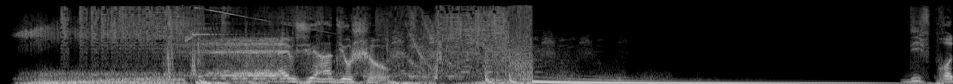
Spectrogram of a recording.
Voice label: Radio Show Sweep; FG

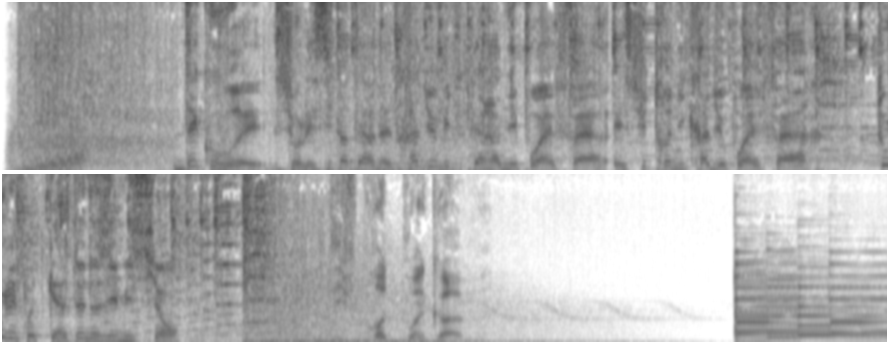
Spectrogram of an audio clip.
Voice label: Jingles CHR; Radio Mediterranee

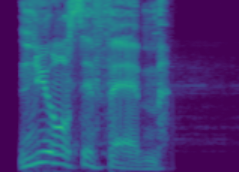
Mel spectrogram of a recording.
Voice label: Drop ID; Nuance FM

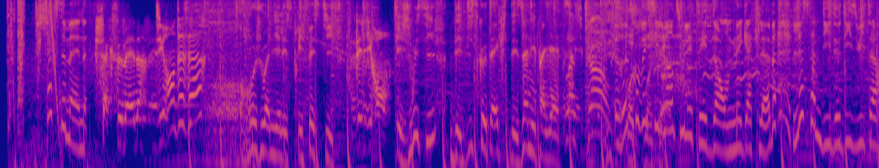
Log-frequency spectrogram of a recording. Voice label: Radio Promo; Big Inside; MegaClub

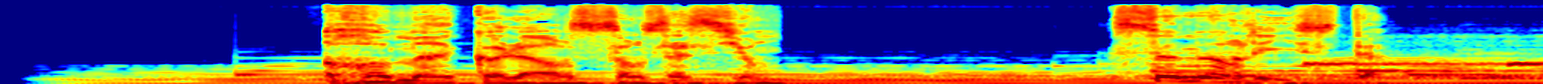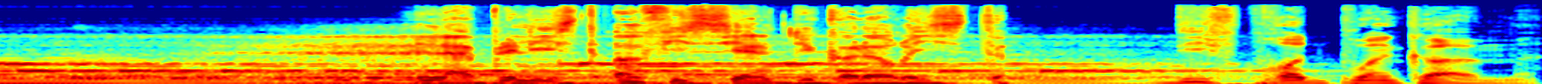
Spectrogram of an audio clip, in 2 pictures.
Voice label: Sweeper; Summer List

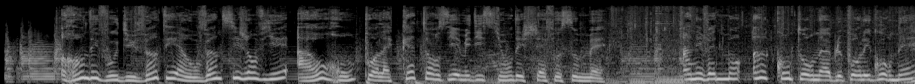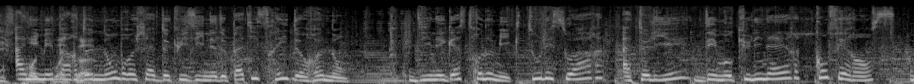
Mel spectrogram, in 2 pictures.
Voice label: Spot; 14eme edition Chefs au Sommet

